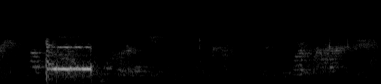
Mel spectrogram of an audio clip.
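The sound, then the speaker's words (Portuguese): A single loud, steady electronic voicemail beep lasting under half a second, marking where recording of a message begins, set among faint murmuring voices before and after. “Grave o seu recado. Você só será tarifado após o sinal.”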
